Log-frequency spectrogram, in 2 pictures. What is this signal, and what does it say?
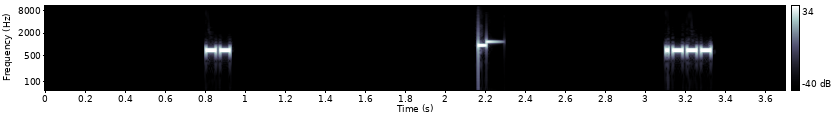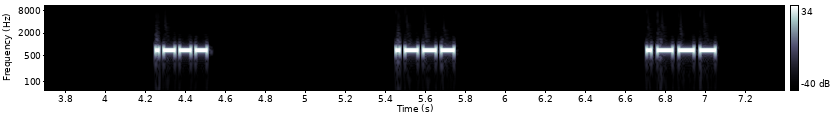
Morse code, heard as a keyed tone, about 58 wpm, spaced as for 9 wpm, 700 Hz. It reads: M JJJJ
